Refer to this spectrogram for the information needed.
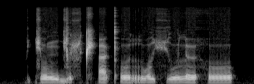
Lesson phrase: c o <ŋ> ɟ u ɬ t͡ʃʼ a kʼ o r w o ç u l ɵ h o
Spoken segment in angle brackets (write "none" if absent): ŋ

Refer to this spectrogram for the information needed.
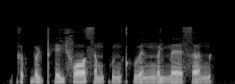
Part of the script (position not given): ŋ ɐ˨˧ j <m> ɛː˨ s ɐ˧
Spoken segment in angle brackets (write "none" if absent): m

